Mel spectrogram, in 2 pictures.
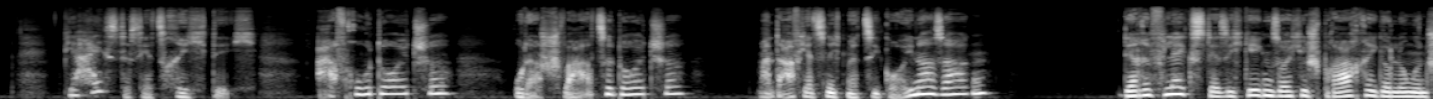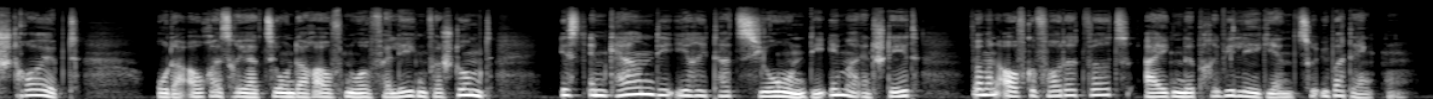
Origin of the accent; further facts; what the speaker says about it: Germany; German is a second language; also born or lived in United States; Ich bin eine Amerikanerin, die in Deutschland aufgewachsen ist und den Großteil ihres Lebens hier verbracht hat. Obwohl ich in den USA geboren bin und nur die amerikanische Staatsbürgerschaft besitze, obwohl meine Muttersprache nicht Deutsch ist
